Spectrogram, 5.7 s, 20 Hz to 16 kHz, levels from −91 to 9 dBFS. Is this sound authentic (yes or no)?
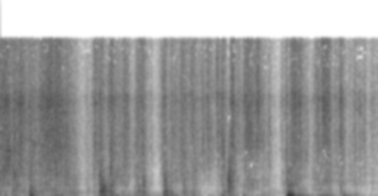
yes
